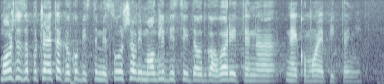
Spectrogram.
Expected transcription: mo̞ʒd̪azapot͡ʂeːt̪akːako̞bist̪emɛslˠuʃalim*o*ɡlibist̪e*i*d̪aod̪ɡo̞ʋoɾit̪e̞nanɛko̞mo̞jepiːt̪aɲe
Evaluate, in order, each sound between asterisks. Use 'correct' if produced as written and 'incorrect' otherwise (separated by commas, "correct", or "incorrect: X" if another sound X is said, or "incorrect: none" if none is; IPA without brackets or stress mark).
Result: correct, correct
